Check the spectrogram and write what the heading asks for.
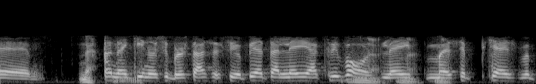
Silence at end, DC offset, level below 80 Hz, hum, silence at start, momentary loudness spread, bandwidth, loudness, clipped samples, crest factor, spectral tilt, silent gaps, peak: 0 s; under 0.1%; -46 dBFS; none; 0 s; 4 LU; 4 kHz; -21 LUFS; under 0.1%; 14 dB; -10.5 dB/octave; none; -8 dBFS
